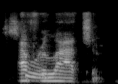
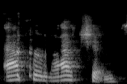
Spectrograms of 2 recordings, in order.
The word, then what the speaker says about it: Affrilachian: Afrolatian. – Oh, I was going to ask you how you say it. Afrolatian storyteller.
